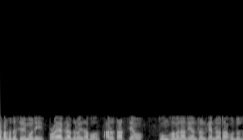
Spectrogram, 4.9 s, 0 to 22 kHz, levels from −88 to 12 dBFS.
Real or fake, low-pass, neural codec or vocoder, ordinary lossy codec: fake; 3.6 kHz; vocoder, 22.05 kHz, 80 mel bands, Vocos; none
